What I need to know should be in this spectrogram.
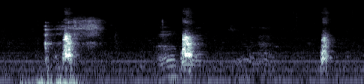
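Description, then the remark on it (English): A female pet dog barks three times at uneven intervals, each bark short, the first and second louder than the last, over a low background hum. “My dog is, she's annoying is what she is.”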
